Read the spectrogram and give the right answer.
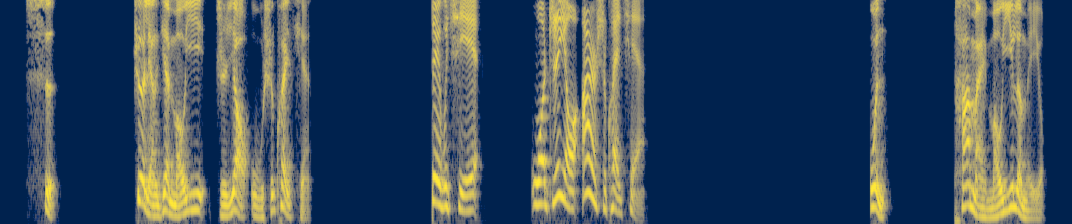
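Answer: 没有买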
